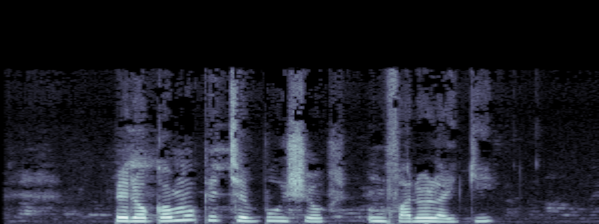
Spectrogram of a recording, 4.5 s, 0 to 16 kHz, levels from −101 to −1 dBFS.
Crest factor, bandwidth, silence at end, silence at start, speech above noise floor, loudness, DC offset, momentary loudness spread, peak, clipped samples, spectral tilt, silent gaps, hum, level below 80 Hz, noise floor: 18 dB; 11.5 kHz; 0.8 s; 0.2 s; 36 dB; -20 LUFS; under 0.1%; 17 LU; -4 dBFS; under 0.1%; -3.5 dB/octave; none; none; -62 dBFS; -57 dBFS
